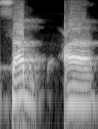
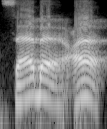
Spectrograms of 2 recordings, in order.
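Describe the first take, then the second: First: The b is closed flat without an echo. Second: The b is released with an echoing bounce. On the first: The speaker calls it wrong. "সহি হবে না, শুদ্ধ হবে না" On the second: The speaker calls it right. "প্রতিধ্বনি আওয়াজ দিয়ে পড়তে হবে, ধাক্কা দিয়ে পড়তে হবে"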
